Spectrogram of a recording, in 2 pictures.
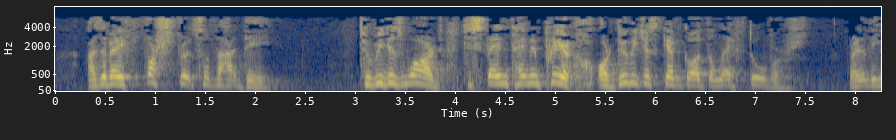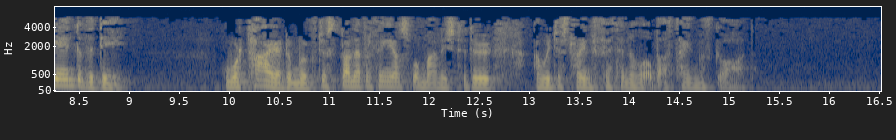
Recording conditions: large echoing room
